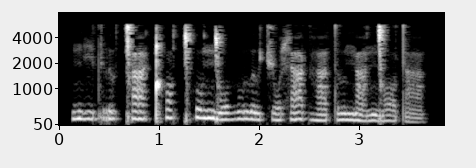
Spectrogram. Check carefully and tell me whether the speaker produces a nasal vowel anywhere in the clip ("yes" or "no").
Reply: no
